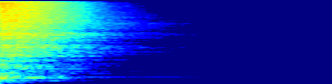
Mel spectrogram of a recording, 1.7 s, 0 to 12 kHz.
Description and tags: A 1-shot sample taken of a special-effects HiHat cymbal combo stack (an 18-inch Zildjian A series Ping Ride as the top cymbal, and a 20-inch Wuhan Lion series China as the bottom cymbal), recorded with an MXL 603 close-mic and two Peavey electret condenser microphones in an XY pair. The files designated "FtSpl", "HO", "SO", and "O" are all 200,000 samples in length, and crossfade-looped with the loop range [150,000...199,999]. Just enable looping, set the sample player's sustain parameter to 0% and use the decay and/or release parameter to fade the cymbals out to taste. A MIDI continuous-control number can be designated to modulate Amplitude Envelope Decay and/or Release parameters, as well as selection of the MIDI key to be triggered, corresponding to the strike zone/openness level of the instrument in appropriate hardware or software devices.
Notes for samples in this pack:
Playing style:
Cymbal strike types:
Bl = Bell Strike
Bw = Bow Strike
E = Edge Strike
